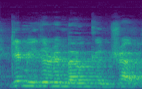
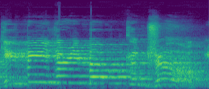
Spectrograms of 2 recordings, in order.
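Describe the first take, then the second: First: Said in the usual way. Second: Higher, booming villain demand; grand villain line, higher and loud; hammed-up villain line. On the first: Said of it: "People still say". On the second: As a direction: bark it like a pompous movie villain. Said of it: "I was saying things like".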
